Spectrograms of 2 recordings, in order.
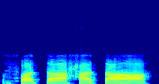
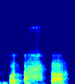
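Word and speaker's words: فتحتا: The correct word is fatahata. Sigha number 5. Huma. Huma. Fatahata. Fatahata. This is the correct pronunciation. Some of my students say fatahta. Fatahta. Fatahta is not correct.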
